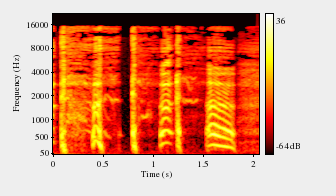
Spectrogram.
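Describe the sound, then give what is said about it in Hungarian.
A voice imitates coughing: several short, harsh bursts in quick uneven succession, then a longer drawn-out cough at the end, heard alone without other talk. “Prüszkölni fogtok, és így köhögtök.”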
